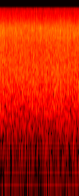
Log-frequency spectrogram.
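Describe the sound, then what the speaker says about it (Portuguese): Rain falling over the city of Colatina, Brazil, a steady dense hiss of downpour with no breaks, even and enveloping throughout. "Chuva caindo na cidade de Colatina."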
